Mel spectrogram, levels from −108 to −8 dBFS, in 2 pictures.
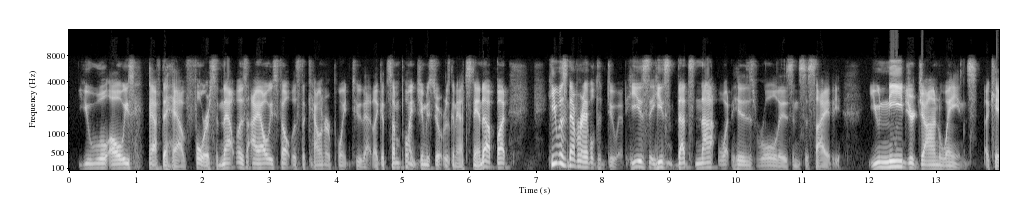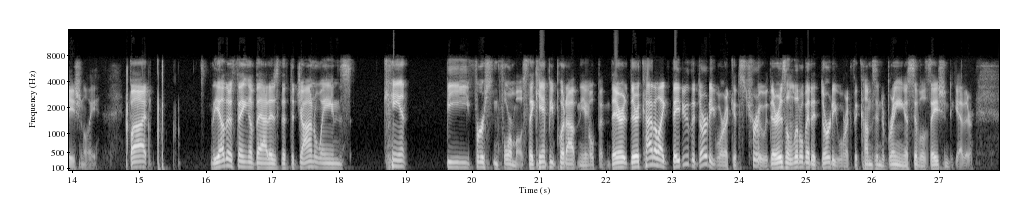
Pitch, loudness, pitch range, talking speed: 115 Hz, -23 LUFS, 105-130 Hz, 230 wpm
